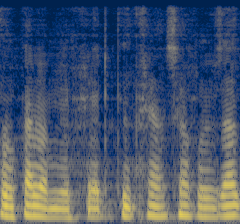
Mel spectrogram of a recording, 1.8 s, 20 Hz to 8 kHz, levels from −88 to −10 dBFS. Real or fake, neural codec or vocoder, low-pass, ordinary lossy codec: fake; codec, 24 kHz, 1 kbps, SNAC; 7.2 kHz; none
